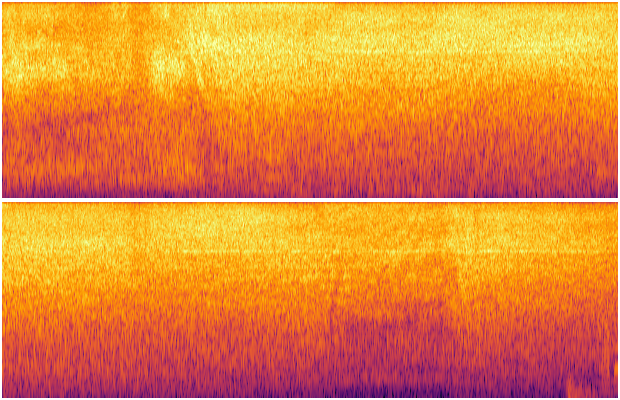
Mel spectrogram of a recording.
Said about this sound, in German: Hören Sie das Zischen austretender Luft? Zischen, zudrehen! Schieben zu!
